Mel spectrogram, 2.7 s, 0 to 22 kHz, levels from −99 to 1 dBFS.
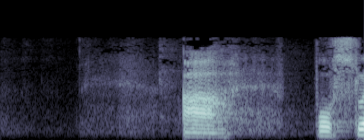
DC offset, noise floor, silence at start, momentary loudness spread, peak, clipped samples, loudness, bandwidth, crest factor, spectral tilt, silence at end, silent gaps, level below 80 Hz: under 0.1%; -72 dBFS; 1.35 s; 23 LU; -4 dBFS; under 0.1%; -22 LUFS; 7.6 kHz; 22 dB; -3.5 dB/octave; 0 s; none; -70 dBFS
